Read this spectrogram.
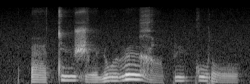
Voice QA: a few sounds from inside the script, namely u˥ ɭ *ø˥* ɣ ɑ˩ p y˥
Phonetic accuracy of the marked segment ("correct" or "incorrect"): correct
